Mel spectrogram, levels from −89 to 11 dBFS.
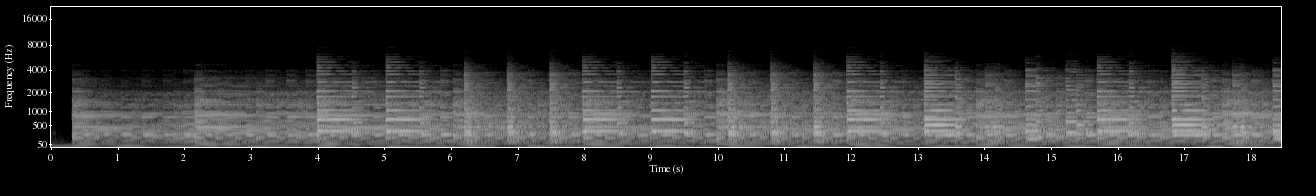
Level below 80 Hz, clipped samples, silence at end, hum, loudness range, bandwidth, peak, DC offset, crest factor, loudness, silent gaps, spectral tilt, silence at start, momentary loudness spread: -54 dBFS; under 0.1%; 0 s; none; 4 LU; 6.2 kHz; -8 dBFS; 0.1%; 18 dB; -26 LUFS; none; -8 dB/octave; 0.3 s; 10 LU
